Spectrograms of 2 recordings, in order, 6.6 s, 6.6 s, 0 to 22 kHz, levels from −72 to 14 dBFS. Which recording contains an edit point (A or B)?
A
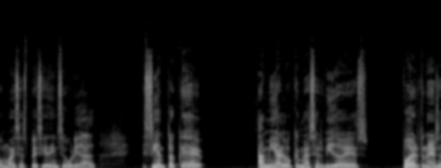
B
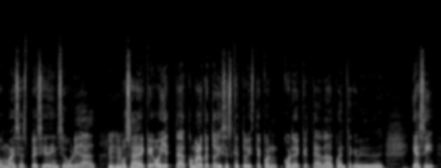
B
